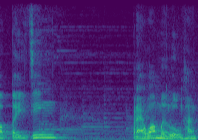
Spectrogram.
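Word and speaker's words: 北京: คือ ปักกิ่ง หรือ ว่า ภาษา จีน กลาง ออก เสียง ว่า เป่จิ๊ง แปล ว่า เมือง หลวง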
